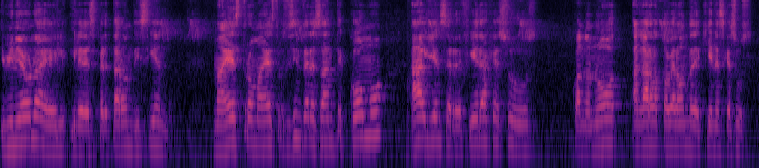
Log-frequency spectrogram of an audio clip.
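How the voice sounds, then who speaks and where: Mexican guy preaching by a lake, high pitched, talks casual and keeps asking "¿sí?", bit of background hiss. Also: steady tone, normal speed, a bit bright. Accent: Mexican Spanish. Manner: conversational preaching, often checking in with "¿sí?". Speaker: pastor. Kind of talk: outdoor devotional sermon. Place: outdoors beside a lake.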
